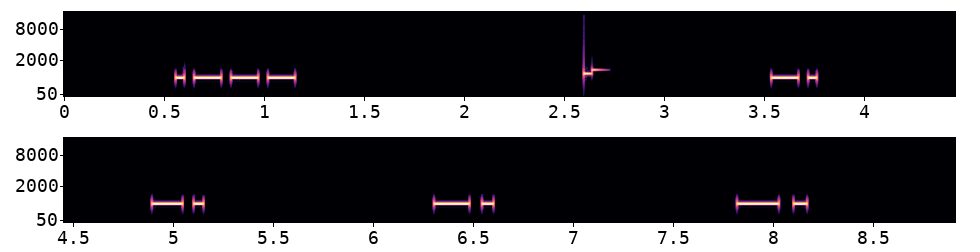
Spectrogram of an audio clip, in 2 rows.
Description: Morse code, heard as a keyed tone, about 23 wpm, spaced as for 7 wpm, 700 Hz. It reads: J NNNN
